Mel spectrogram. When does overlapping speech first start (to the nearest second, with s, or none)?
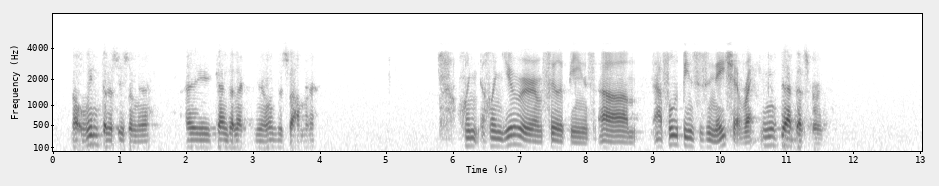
none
